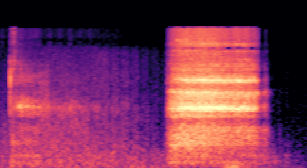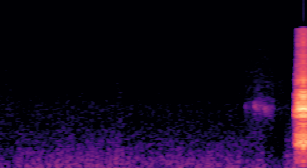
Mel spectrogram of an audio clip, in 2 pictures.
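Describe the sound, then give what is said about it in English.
A person demonstrates a slow audible exhale: a long, soft breathy release, then a louder voiced breath lasting about a second. Silence follows. “It was like this exhale. It was a slowing down.”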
